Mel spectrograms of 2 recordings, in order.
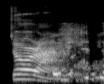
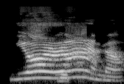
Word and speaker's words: Joran: Joran. Hey, but it's pronounced with a Y. No, it's like why. Yoran.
